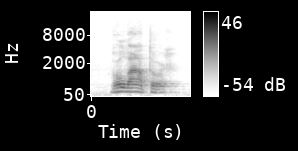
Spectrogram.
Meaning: rollator
- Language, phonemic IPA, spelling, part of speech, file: Dutch, /rɔ.ˈlaː.tɔr/, rollator, noun, Nl-rollator.ogg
